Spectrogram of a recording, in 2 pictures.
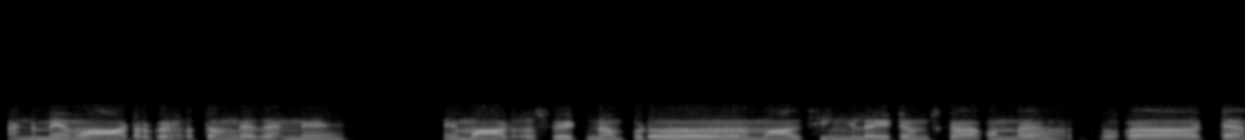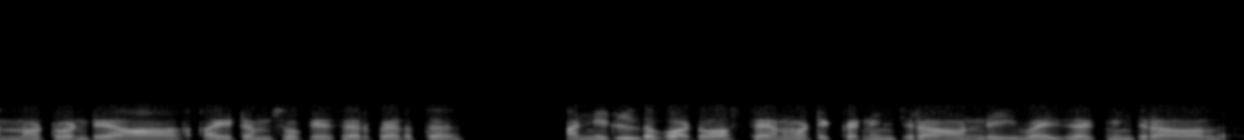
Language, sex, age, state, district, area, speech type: Telugu, male, 18-30, Andhra Pradesh, N T Rama Rao, urban, conversation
